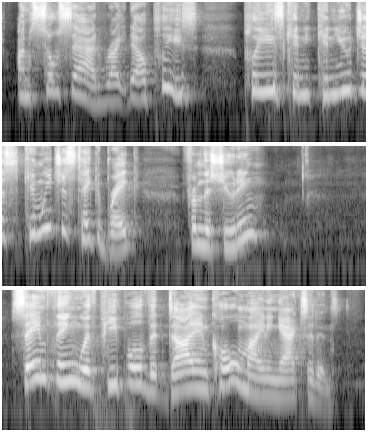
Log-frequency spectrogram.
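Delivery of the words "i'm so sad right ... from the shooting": mock pleading, begging soldier voice. Acting out a soldier begging the enemy for a time out: mock pleading soldier. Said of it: "and then you say".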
